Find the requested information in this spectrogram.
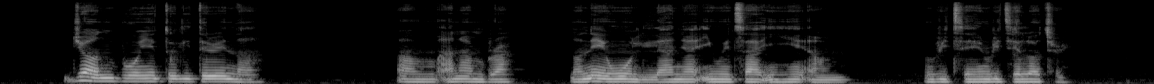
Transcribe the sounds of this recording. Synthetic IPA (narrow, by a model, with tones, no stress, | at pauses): d͡ʒɔ˦˨n̩˦bʊ˦o˦ɲe˦to˦li˦te˦ɾe˦na˨ | m̩˨a̰˦˨na˦m̩˨bɾa˦ | nɔ˨ne˦˨ŋʷ˦o˦˨li˨la˦ɲa˦ʔi˦ŋʷe˦ta˦i˦ɦe˦ʔa˨m̩˨ | n̩˦ɾi˦te˦n̩˦ɾi˦tʰe˦lɔ˦tɾi˨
